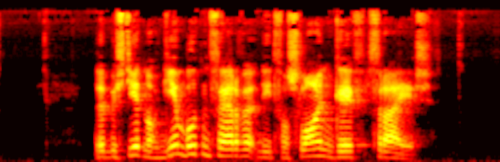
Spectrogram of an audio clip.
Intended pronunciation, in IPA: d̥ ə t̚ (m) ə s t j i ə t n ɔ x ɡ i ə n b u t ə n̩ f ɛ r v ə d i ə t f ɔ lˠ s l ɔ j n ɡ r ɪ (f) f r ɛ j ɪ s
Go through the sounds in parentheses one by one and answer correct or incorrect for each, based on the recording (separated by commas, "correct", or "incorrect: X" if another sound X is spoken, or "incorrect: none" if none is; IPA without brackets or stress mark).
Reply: incorrect: b, correct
